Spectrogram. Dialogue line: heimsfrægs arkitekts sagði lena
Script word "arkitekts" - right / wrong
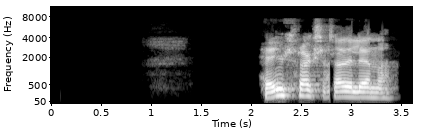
wrong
